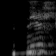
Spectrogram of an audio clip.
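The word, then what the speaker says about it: niche: निश को और प्लीज निश को ना नीच कहना बंद कर दो निश इज नॉट नीच भाई देखो प्रोनाउंस एशन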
